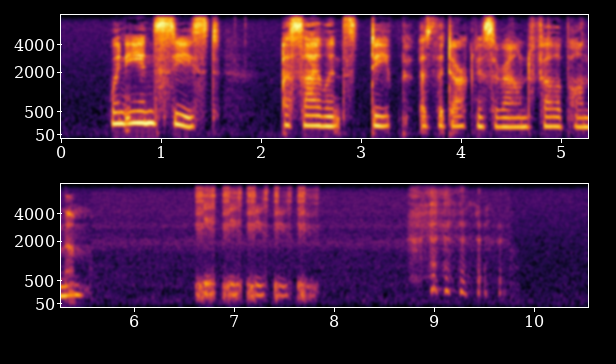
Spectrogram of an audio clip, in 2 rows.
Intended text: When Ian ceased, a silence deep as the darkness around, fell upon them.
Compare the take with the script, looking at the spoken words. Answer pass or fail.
pass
